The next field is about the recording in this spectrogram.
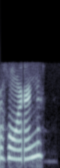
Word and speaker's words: Horn: Briar Horn. – Can you spell that? – B-R-Y-A-R-H-O-R-N.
